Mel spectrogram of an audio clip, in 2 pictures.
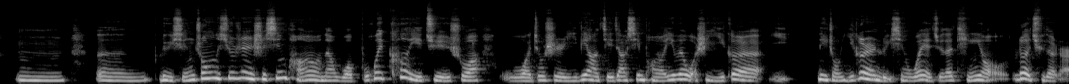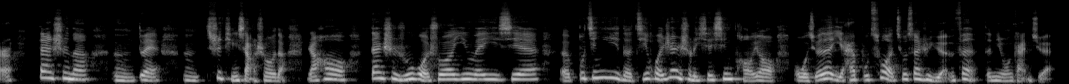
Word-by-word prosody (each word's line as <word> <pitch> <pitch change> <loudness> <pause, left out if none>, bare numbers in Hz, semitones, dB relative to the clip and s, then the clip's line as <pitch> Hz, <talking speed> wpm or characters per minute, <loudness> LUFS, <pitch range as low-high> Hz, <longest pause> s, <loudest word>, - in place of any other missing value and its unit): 嗯， 185 -2 0 0.3
嗯， 175 +1 -4
旅 195 -2 +3
行 185 +2 0
中 275 +3 +3
去 285 +2 0
认 280 -2 +4
识 245 0 +3
新 290 +6 +3
朋 240 -9 -2
友 205 -2 +2
呢， 180 -1 -2
我 160 -3 -2
不 170 +5 -6
会 280 +7 0
刻 290 +4 -1
意 190 -7 +2
去 180 -4 0
说， 180 +1 -1 0.2
我 160 0 -3
就 195 - -1
是 185 -3 0
一 165 +1 -5
定 220 - +1
要 195 -4 +1
结 175 -2 -1
交 190 +1 -1
新 195 +3 +2
朋 190 -4 -4
友， 165 - -3
因 215 +5 +2
为 235 - +5
我 - - +2
是 - - -1
一 170 -1 -4
个 195 -6 +1
一 245 0 -13 0.2
那 230 - +4
种 185 -2 -1
一 185 - -2
个 285 - +3
人 220 -6 +5
旅 160 - -1
行， 180 -3 -3
我 180 +4 0
也 210 -5 +2
觉 175 - -5
得 185 +1 -1
挺 185 0 -4
有 245 +3 0
乐 250 0 +4
趣 200 -4 -3
的 170 - -2
人 - - -10
儿， - - -5 0.2
但 305 -2 +2
是 275 -1 +3
呢 225 -2 +2 0.2
嗯， 180 -3 -3
对， 190 -4 0 0.2
嗯， 185 -3 -4
是 285 - -2
挺 200 -7 -1
享 - - 0
受 175 -3 -1
的， 160 - -5 0.2
然 180 - -2
后 225 -3 +1 0.2
但 275 0 +2
是 270 -2 +2
如 235 +3 +4
果 235 - +4
说 230 +5 +3
因 245 +1 +4
为 230 0 +2
一 230 -1 +2
些， 230 +2 0 0.2
呃， - - -5
不 275 +11 -3
经 300 +3 +1
意 305 -3 +2
的 190 -6 -1
机 240 +10 -2
会 255 -4 +2
认 305 +3 +3
识 250 - -1
了 190 - +2
一 - - -2
些 205 +1 -1
新 250 +4 +4
朋 210 -11 -4
友， 170 -3 -2 0.2
我 170 -1 -1
觉 190 +7 0
得 260 - +5
也 175 -6 -1
还 205 +4 0
不 205 -1 -5
错， 220 +3 0
就 195 +7 -3
算 240 0 +2
是 215 - +2
缘 165 +1 -3
分 220 0 -2
的 175 - -7
那 180 - 0
种 165 0 -5
感 150 -3 -7
觉。 - - -10
205 Hz, 305 characters per minute, -24 LUFS, 180-240 Hz, 0.3 s, 为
